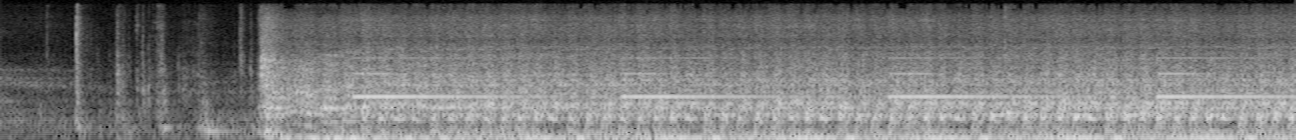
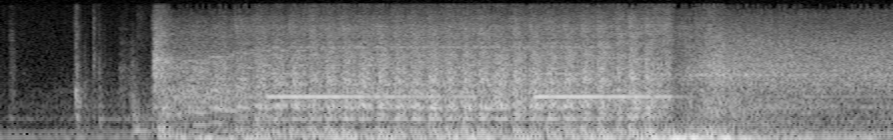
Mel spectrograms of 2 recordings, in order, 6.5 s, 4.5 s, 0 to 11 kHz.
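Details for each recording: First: BMW E53 X5 after sitting about three years, fuel line routed into a beaker: steady starter whir for about five seconds with even compression beats and no catch; the fuel pump runs but delivers no fuel, wiring not yet ruled out. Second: BMW E53 started after sitting about 3 years with a no-start, following fuel pump troubleshooting and hose clamp repair. Starter whirrs briefly, engine catches cleanly into a steady fast idle with a light top-end tick; valve train noisy from oil drained from the lifters.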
